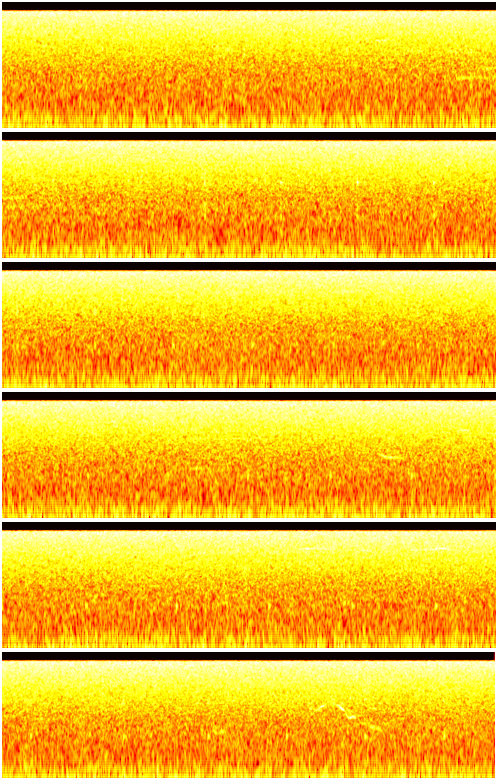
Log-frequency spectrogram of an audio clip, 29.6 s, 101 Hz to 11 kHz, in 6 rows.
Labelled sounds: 23.8	24.2	killer whale, 3.8 to 4.2 kHz

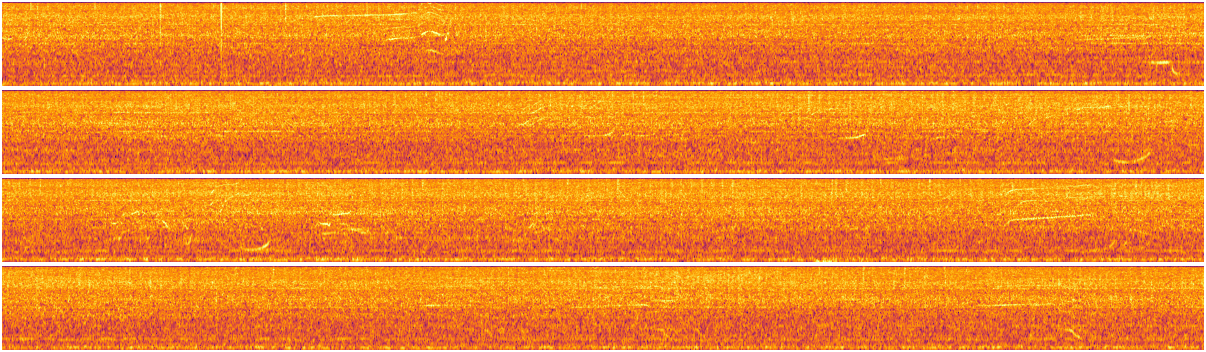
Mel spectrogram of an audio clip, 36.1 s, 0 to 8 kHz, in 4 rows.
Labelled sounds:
2.3	3.4	killer whale, southern resident, 1.3 to 7.9 kHz
20.3	20.8	killer whale, southern resident, 0.70 to 2.3 kHz

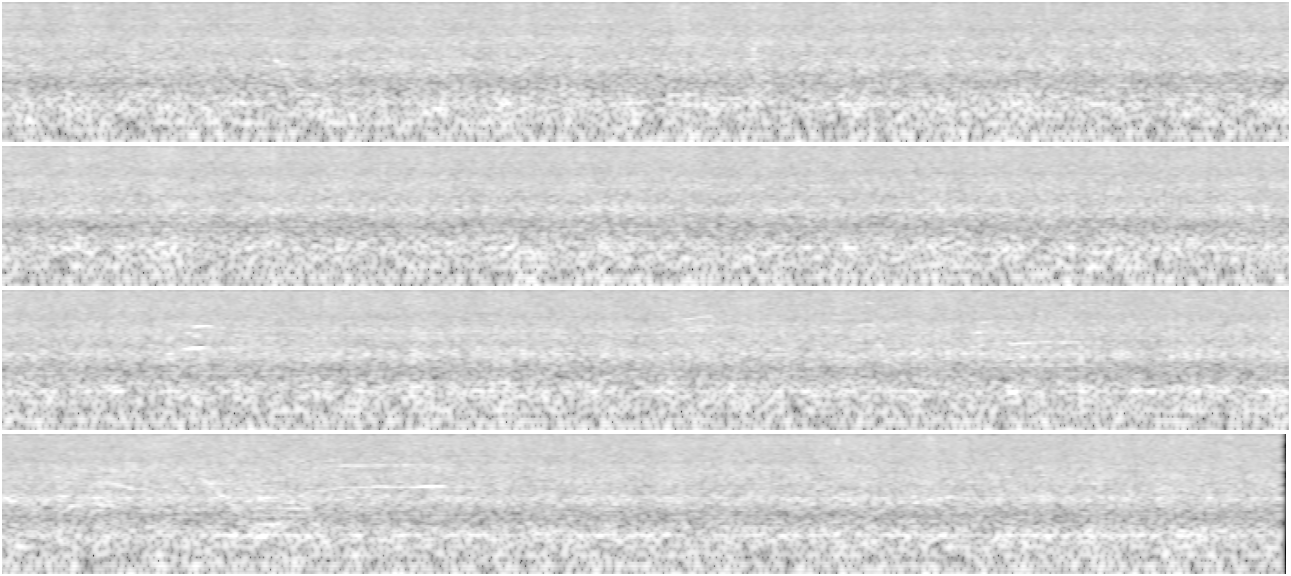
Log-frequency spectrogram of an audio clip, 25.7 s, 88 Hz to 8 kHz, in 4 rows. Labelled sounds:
21.0	21.4	humpback whale, 1.4 to 1.5 kHz

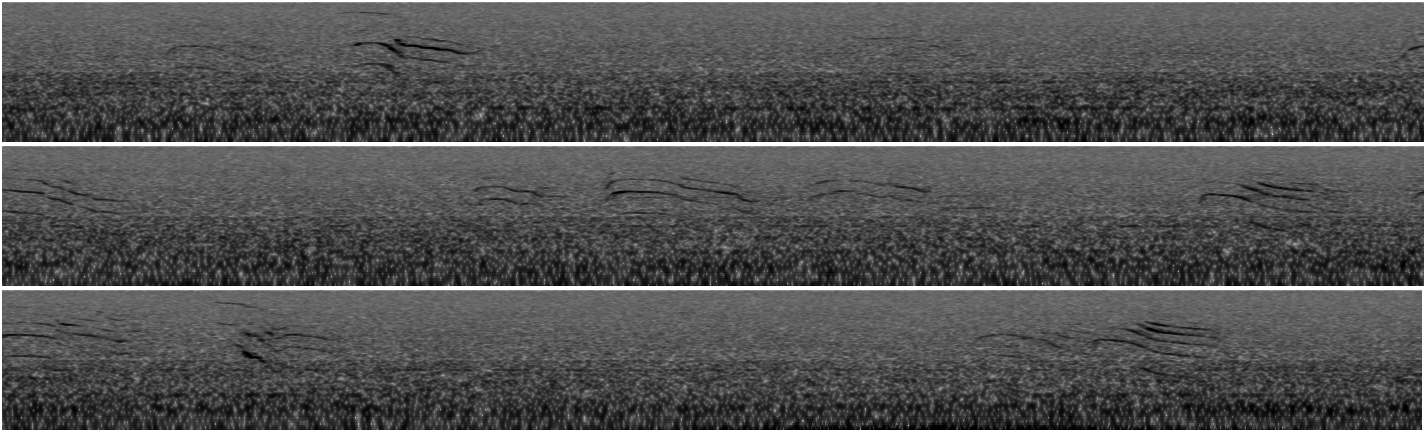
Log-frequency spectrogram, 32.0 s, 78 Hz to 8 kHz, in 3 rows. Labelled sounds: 1.3	1.5	killer whale, Bigg's (transient), 1.5 to 1.9 kHz
2.6	3.7	killer whale, Bigg's (transient), 0.80 to 5.6 kHz
4.0	4.4	killer whale, Bigg's (transient), 1.1 to 1.4 kHz
6.4	6.7	killer whale, Bigg's (transient), 2.3 to 2.6 kHz
10.6	11.6	killer whale, Bigg's (transient), 0.80 to 1.9 kHz
14.2	14.8	killer whale, Bigg's (transient), 1.2 to 2.2 kHz
15.2	16.4	killer whale, Bigg's (transient), 1.2 to 2.8 kHz
17.2	17.7	killer whale, Bigg's (transient), 1.7 to 2.5 kHz
19.7	20.6	killer whale, Bigg's (transient), 1.2 to 2.4 kHz
21.3	22.3	killer whale, Bigg's (transient), 0.86 to 2.0 kHz
23.0	23.8	killer whale, Bigg's (transient), 0.80 to 5.3 kHz
28.7	30.5	killer whale, Bigg's (transient), 0.99 to 2.8 kHz

